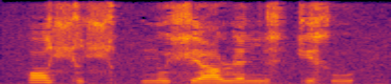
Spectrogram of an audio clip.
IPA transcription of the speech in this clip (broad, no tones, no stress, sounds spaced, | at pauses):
ɔ ç ʊ ç | n u xʲ ɑ ɹ ɛ ŋ ɪ x kʲ æ x u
